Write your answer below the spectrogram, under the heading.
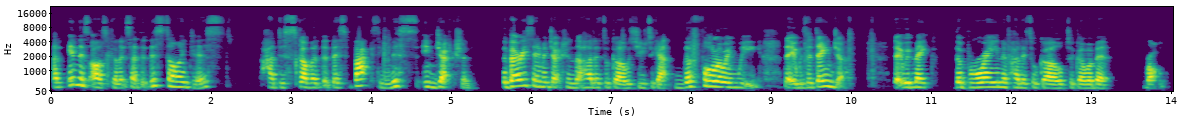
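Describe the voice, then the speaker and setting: A woman acting a theatrical monologue with a British accent as a bitter, wounded woman, sardonic, halting and emotionally volatile. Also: mid-range voice, a bit bright, far from the mic, natural voice, low-quality recording. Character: bitter, wounded woman confiding a painful story.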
